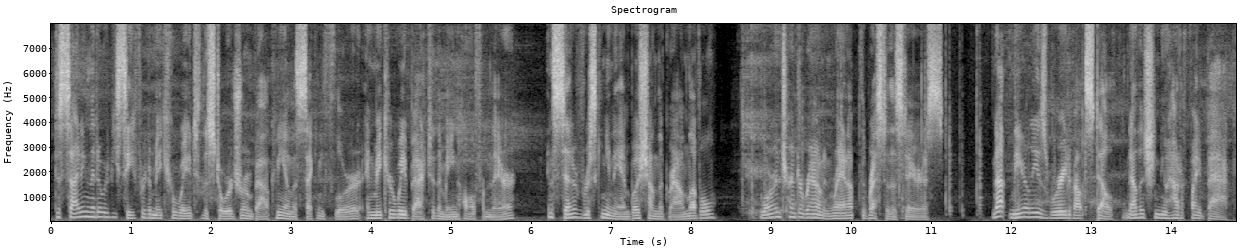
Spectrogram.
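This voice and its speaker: Guy narrating an audio drama story, middle pitch, some noise and ambience behind him. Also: animated, fairly quick, darkish tone. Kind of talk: scripted audio fiction narration.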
